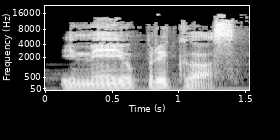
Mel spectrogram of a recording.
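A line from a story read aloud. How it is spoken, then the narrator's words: Growled in foreign tongue. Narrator (Russian): прорычал он на языке Империи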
